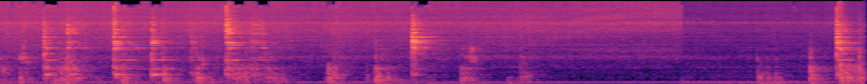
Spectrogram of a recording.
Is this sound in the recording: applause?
no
